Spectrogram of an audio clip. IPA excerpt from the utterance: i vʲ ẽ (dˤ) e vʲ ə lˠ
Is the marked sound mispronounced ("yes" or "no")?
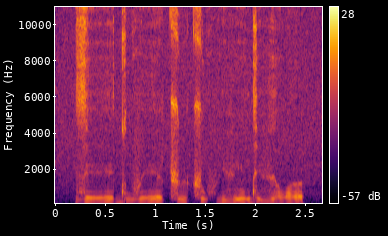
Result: yes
